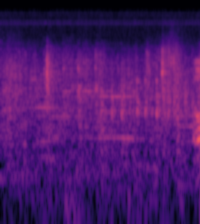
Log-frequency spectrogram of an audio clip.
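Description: Faint, indistinct background voices with music playing quietly.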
